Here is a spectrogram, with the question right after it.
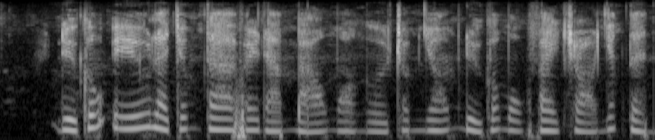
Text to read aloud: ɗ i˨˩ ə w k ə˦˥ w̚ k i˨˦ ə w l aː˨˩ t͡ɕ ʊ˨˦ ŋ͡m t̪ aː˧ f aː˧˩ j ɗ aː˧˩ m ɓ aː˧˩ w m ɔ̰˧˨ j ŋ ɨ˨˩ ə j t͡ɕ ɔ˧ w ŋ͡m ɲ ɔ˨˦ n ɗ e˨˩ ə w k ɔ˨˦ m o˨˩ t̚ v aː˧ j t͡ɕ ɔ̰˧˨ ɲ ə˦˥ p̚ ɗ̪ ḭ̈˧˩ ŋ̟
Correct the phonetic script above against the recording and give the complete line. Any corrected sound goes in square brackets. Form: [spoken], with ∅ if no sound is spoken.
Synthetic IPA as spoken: ɗ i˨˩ ə w k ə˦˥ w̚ [ʔ] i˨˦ ə w l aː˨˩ t͡ɕ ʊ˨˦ ŋ͡m t̪ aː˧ f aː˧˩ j ɗ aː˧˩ m ɓ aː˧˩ w m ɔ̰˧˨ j ŋ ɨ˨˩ ə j t͡ɕ ɔ˧ w ŋ͡m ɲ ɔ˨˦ [m] ɗ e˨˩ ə w k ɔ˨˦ m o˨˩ t̚ v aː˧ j t͡ɕ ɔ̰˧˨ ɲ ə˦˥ [t̚] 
